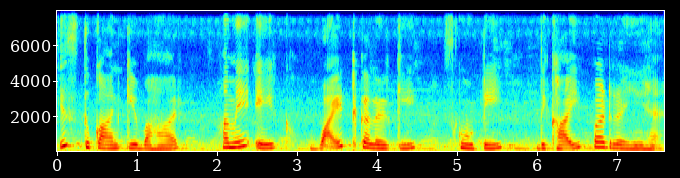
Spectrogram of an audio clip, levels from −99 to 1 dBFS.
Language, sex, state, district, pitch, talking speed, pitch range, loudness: Hindi, female, Haryana, Jhajjar, 215 Hz, 110 wpm, 200-245 Hz, -15 LUFS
